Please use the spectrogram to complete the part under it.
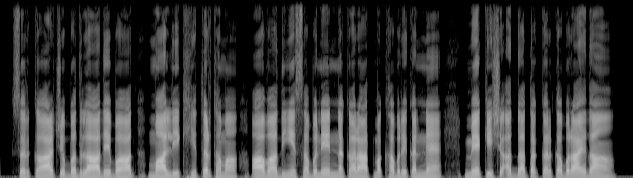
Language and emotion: Dogri, fearful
